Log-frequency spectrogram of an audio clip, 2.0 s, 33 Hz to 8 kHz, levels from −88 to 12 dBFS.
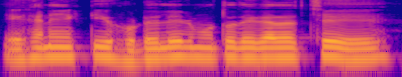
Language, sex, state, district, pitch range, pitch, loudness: Bengali, male, West Bengal, Alipurduar, 125-140 Hz, 135 Hz, -16 LUFS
